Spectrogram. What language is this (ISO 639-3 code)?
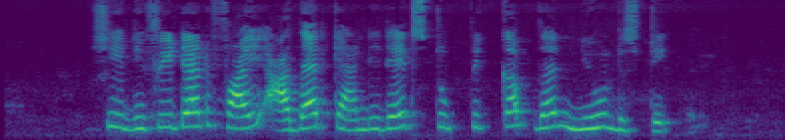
eng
